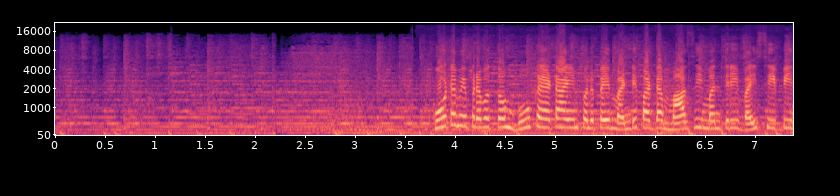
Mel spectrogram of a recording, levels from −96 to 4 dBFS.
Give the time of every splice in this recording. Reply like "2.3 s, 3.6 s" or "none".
none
